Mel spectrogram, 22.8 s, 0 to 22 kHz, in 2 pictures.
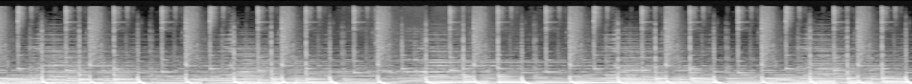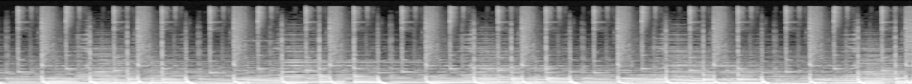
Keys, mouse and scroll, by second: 1.1-2.6 drag, 4.4-6.0 drag, 7.4-9.0 drag.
